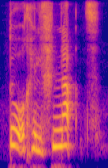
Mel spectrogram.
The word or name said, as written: tujilxnaqtz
